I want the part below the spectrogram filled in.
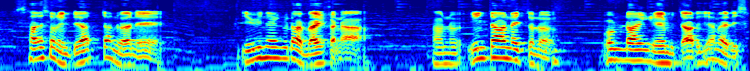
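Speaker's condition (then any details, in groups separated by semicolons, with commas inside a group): Hearing impairment, grade 2; congenital hearing impairment, lip reading, hard-of-hearing class in elementary school; after Hyper Genius method training, follows group conversation to some extent; communicates by spoken language, not sign language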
